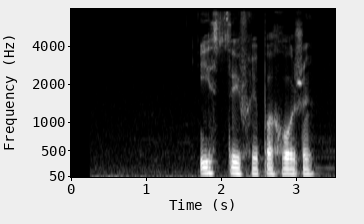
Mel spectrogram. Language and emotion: Russian, neutral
